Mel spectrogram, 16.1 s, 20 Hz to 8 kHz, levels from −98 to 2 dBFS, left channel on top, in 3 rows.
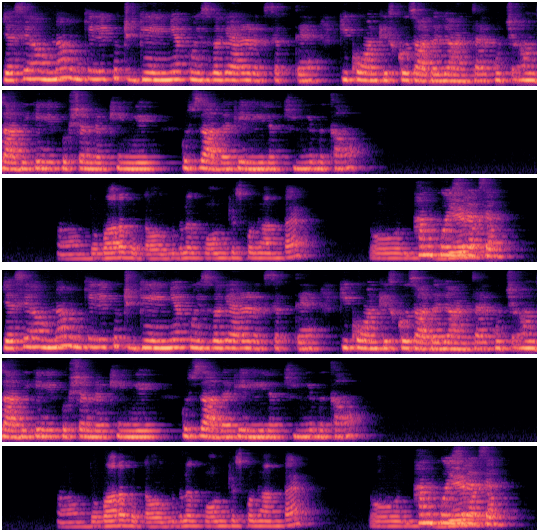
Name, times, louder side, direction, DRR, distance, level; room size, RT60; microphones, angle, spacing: voice 1, 0.0-8.9 14.8-15.7, equal, 5° left, 1 dB, 0.6 m, -23 dB
voice 2, 11.3-13.7 14.4-15.7, right 1 dB, 15° right, 4 dB, 1.0 m, -29 dB
10.5 x 7.8 x 2.3 m, 0.39 s
head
